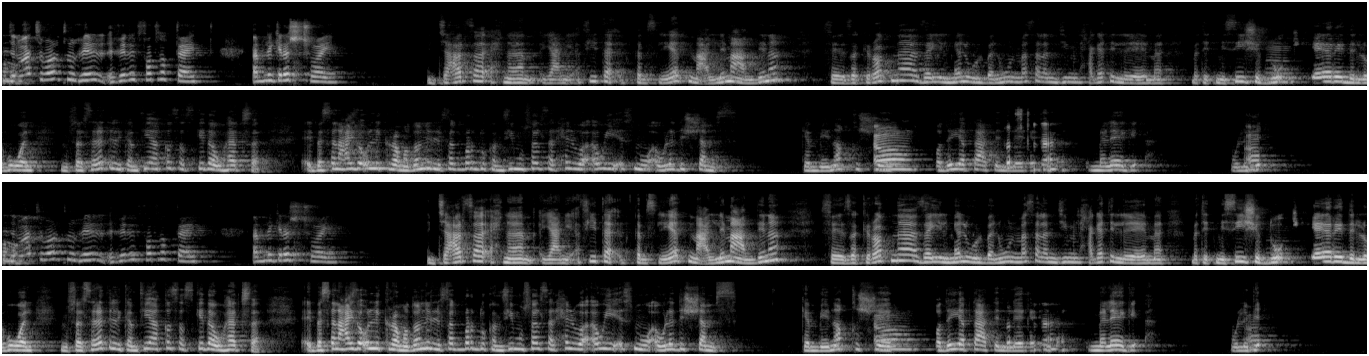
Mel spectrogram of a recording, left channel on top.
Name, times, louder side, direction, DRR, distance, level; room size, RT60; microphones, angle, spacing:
voice 1, 0.0-2.0 2.5-3.4 12.6-12.9 22.4-22.8 24.0-24.2 26.1-26.2, left 5 dB, 55° left, 0.5 m, -25 dB
voice 2, 4.3-7.9 8.3-11.6 11.9-12.8 13.1-16.3 16.6-20.8 21.7-22.6 23.0-23.9 24.5-25.0 25.9-26.2, right 3 dB, 80° right, 0.6 m, -21 dB
15.0 x 11.0 x 3.4 m
head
